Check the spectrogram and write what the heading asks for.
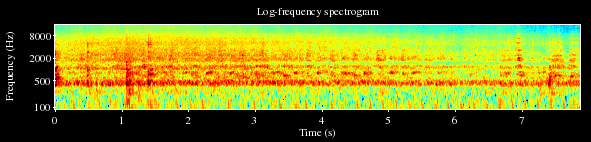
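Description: Ginger-garlic paste and browned onions sizzling gently in oil on a low flame in an aluminium pressure cooker, stirred with a steel ladle that clicks against the pot a few times.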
